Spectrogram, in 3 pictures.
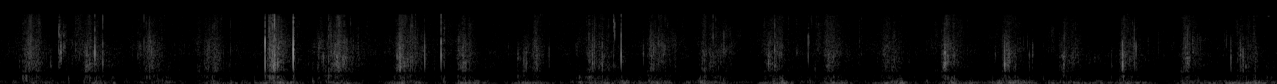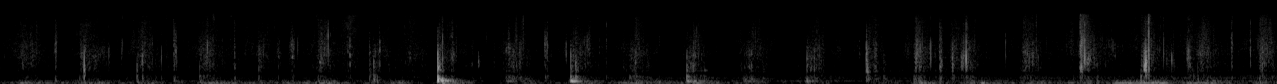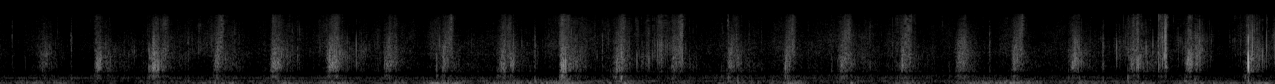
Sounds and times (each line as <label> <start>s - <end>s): Walk on gravel 0.0s - 38.2s
grass 0.1s - 38.2s
footsteps 8.9s - 38.2s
